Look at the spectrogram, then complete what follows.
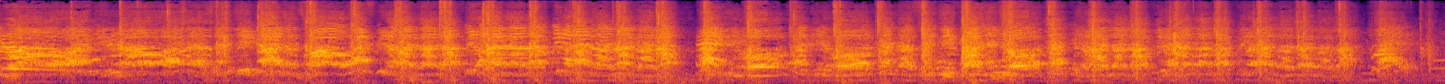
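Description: A Funkengarde carnival guard group chants its rousing battle cry together, many voices shouting loudly and rhythmically in unison, sustained throughout with no pause.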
